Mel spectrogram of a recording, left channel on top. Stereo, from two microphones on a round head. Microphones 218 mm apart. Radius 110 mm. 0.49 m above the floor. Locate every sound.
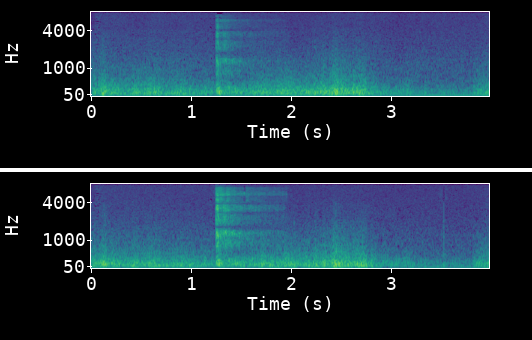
1.2 s an explosion: 55° right (ahead or behind)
